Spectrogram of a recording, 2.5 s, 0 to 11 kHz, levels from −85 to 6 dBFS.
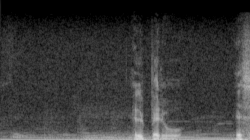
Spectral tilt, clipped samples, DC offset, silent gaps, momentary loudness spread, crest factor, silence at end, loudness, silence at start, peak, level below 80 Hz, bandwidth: -6 dB/octave; under 0.1%; under 0.1%; none; 16 LU; 18 dB; 0 s; -20 LUFS; 0 s; 0 dBFS; -26 dBFS; 9.6 kHz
